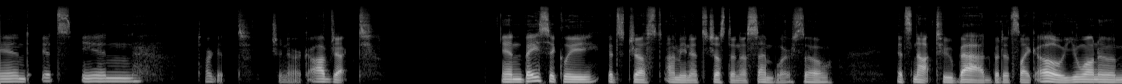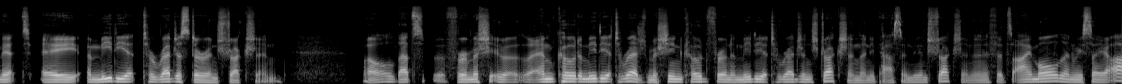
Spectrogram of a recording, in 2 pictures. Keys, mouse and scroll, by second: 3.6 Return, 4.7 ctrl+=, 5.1 ctrl+n, 5.7 scroll down 1, 5.8-6.6 ctrl+n, 6.8-9.3 ctrl+n, 10.0 ctrl+=, 10.2 ctrl+p, 10.4 ctrl+p, 10.5 ctrl+p, 11.4-12.7 ctrl+p, 13.0 alt+f, 13.1 alt+f, 13.2 alt+f, 14.4 ctrl+n, 15.7 ctrl+space, 16.1 ctrl+alt+b, 16.3 ctrl+g, 16.6 ctrl+space, 17.0 ctrl+alt+f, 17.3 ctrl+g, 18.1 ctrl+alt+b.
